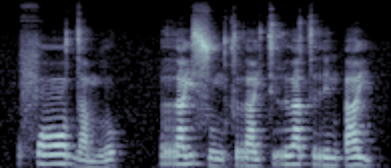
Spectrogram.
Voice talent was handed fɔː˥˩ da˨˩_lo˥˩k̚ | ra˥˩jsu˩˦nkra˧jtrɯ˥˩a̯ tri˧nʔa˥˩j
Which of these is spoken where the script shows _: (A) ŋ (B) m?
B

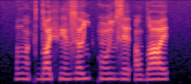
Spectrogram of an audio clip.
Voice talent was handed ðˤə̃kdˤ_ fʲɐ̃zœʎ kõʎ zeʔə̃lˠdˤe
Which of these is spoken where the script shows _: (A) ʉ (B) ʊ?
A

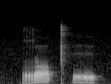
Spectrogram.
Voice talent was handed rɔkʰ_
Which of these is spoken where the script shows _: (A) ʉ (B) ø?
B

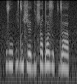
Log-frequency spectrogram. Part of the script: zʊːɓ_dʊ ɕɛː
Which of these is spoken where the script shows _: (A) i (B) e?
A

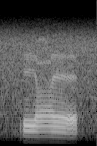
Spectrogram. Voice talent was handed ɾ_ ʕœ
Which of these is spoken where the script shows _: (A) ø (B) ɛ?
A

